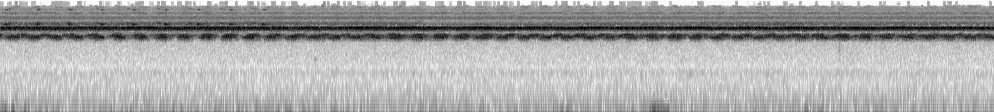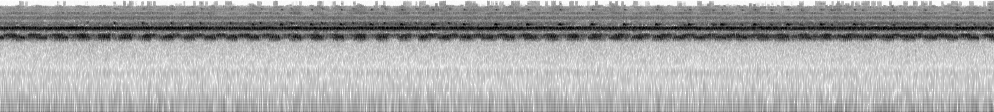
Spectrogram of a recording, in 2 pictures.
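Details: Chirping insects fill the night air with a dense, steady chorus: several shrill, high tones held continuously, one layer pulsing in a fast trill, with no other sounds breaking through.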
